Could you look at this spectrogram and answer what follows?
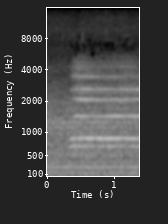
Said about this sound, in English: The train is arriving at the station.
